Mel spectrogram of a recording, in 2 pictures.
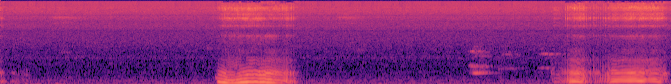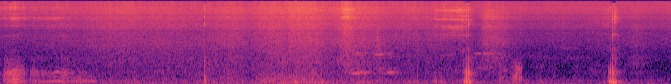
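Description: Two loud, vibrating snores with fluttery breathing noises between them, in a quiet room.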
